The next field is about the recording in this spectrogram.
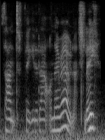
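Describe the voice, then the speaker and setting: A woman's voice: medium pitch, a little fast, noisy background, lightly acted. A woman playing a friendly, caring alien spacefarer in a science-fiction audio drama, talking in a casual, considerate way. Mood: concerned.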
